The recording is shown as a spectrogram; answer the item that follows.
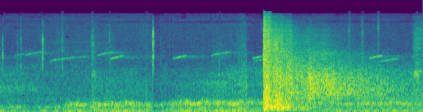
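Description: A single handgun shot about two and a half seconds in: one sharp crack followed by about a second of fading echo.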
